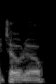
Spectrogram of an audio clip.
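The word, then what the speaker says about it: To'oTo'o: I see Henry Toto Toto I guess is how you say his last name I say Toto like Wizard of Oz it's the easiest way to remember him gotcha um helps me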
